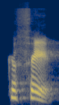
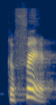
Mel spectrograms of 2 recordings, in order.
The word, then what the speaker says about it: café: So if you have that accent over the E, that means that you should say café. You don't say café, right? You say café. You stress the last part.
